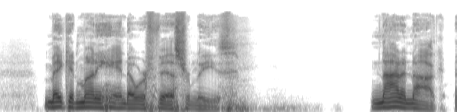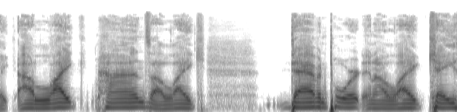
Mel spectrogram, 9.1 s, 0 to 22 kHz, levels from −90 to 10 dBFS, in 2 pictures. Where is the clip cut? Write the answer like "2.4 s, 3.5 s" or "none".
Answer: 8.2 s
